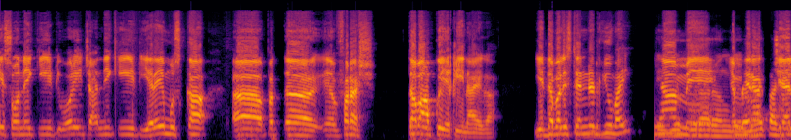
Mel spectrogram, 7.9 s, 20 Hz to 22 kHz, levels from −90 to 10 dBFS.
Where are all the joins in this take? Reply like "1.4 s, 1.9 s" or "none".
6.6 s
